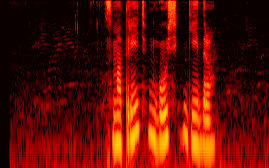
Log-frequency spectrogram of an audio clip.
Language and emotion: Russian, neutral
